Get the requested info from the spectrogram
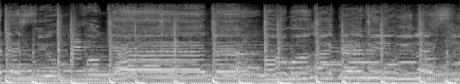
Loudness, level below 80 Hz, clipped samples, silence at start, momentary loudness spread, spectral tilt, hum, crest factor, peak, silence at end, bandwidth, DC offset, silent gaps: -10 LUFS; -14 dBFS; under 0.1%; 0 s; 2 LU; -5.5 dB/octave; none; 8 dB; 0 dBFS; 0 s; 18.5 kHz; under 0.1%; none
